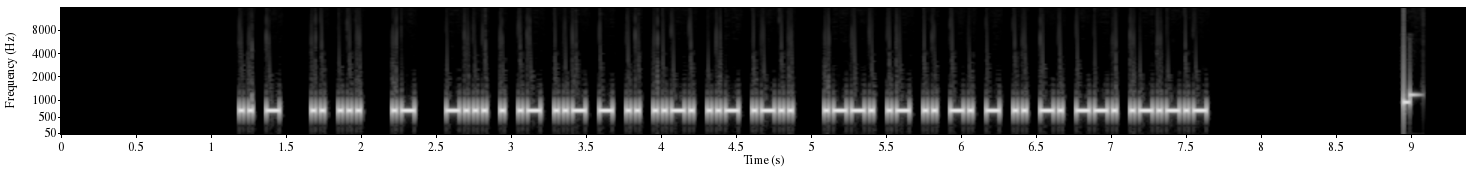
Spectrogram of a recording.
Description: Morse code, heard as a keyed tone, about 40 wpm, 700 Hz. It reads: IT IS A BEAUTIFUL PAINTING.
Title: Sentences from Top 1000 Words - Review Part 6 - 40wpm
